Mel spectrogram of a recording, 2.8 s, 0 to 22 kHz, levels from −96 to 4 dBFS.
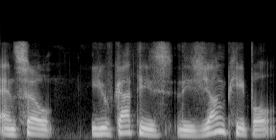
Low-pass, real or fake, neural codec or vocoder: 7.2 kHz; real; none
